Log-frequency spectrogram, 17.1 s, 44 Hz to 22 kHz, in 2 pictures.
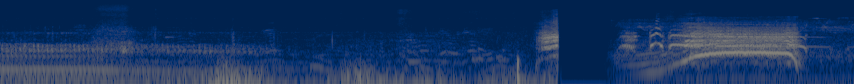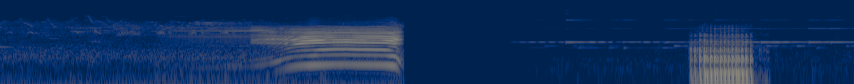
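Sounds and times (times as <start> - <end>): cattle mooing: 10.5 - 12.6, 15.4 - 16.2.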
